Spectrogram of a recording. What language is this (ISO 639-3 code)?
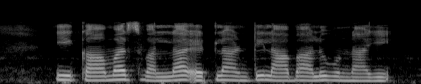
tel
